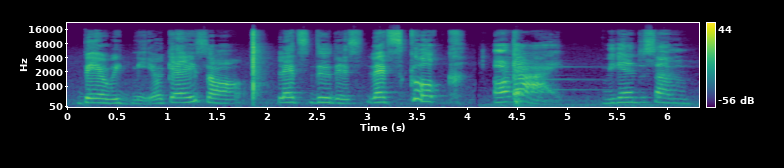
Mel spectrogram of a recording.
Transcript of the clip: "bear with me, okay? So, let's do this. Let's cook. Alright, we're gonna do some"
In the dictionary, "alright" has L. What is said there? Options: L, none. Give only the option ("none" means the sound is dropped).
L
